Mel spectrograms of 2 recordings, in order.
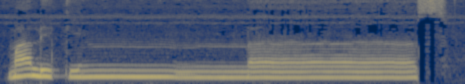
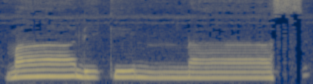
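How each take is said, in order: First: The vowel after the M is short. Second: The vowel after the M is long. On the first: The speaker calls it right. "mim ini huruf pendek... hanya satu ketukan saja... nunnya ditekan" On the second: The speaker calls it wrong. "bukan Malikin nas, itu kurang tepat"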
